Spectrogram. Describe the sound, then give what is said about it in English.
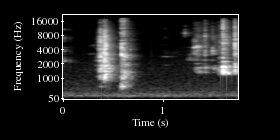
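Two sharp clicks, then a brief cluster of small plastic rattles and clacks as very small dice are taken out of a container and shaken in hand before a roll, with no talking. “He's getting out the dice now.”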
